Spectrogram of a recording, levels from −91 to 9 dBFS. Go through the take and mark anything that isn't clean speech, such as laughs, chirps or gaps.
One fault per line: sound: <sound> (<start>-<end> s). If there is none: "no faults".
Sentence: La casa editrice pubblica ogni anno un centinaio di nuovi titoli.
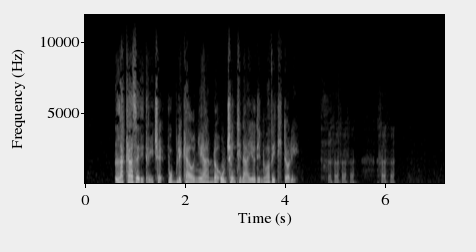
sound: laugh (4.7-6.2 s)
